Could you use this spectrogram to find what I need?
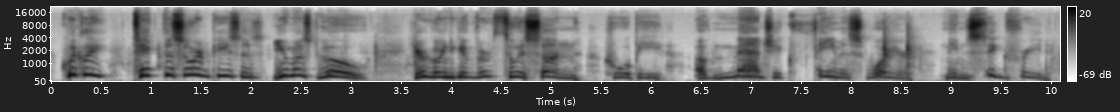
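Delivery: high, loud urgent warning; high urgent female voice; high mother voice. Acted. Brunhilde's mother voiced in story.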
